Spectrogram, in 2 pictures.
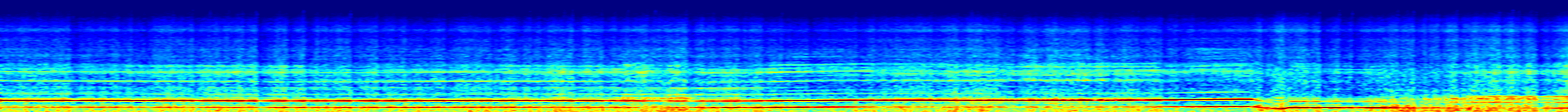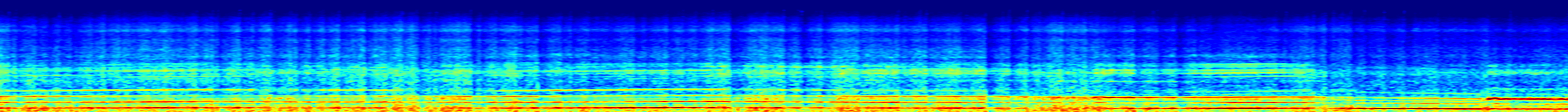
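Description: Honda Hornet's inline-four engine cruising at a steady highway pitch, heard from the rider's helmet, with wind rushing over the helmet-mounted camera. About halfway through the engine note dips briefly and settles a little lower, and near the end it falls again as the bike slows.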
